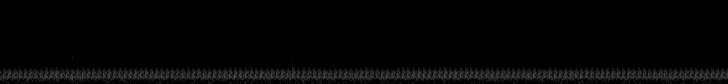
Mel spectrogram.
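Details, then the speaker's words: Record player turntable with broken drive belt, platter not turning; faint steady motor hum with fine regular tick about twice a second, kind of noisy, owner thinks it might need oil: noisy motor. "Kind of noisy. Might need some oil."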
